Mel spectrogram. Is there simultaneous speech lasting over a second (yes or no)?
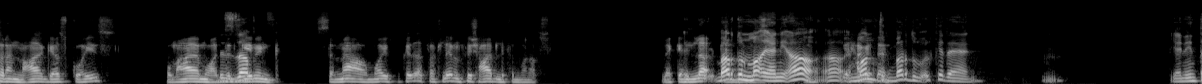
yes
